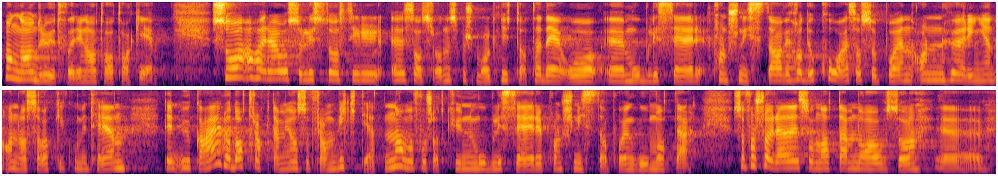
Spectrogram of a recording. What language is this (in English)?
Norwegian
